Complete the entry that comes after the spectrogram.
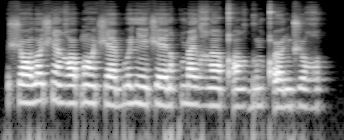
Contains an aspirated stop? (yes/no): no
